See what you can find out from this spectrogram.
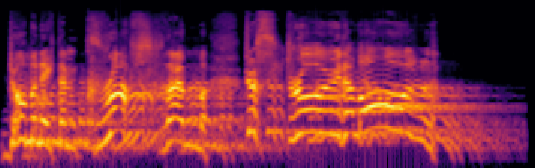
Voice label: announcer, vo, killstreak

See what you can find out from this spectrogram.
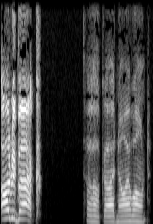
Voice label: jumping off bridge, teengirl; Left 4 Dead 2; Source Engine; video games

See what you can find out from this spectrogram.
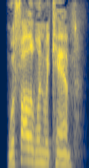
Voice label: evac no, female; video games; npc; source engine; episodic; episode 1

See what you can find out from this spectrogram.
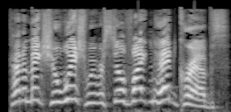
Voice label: alert gunship, female; video games; npc; source engine; episodic; episode 1

